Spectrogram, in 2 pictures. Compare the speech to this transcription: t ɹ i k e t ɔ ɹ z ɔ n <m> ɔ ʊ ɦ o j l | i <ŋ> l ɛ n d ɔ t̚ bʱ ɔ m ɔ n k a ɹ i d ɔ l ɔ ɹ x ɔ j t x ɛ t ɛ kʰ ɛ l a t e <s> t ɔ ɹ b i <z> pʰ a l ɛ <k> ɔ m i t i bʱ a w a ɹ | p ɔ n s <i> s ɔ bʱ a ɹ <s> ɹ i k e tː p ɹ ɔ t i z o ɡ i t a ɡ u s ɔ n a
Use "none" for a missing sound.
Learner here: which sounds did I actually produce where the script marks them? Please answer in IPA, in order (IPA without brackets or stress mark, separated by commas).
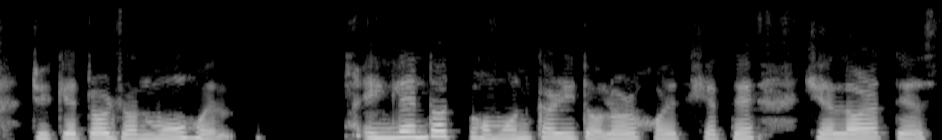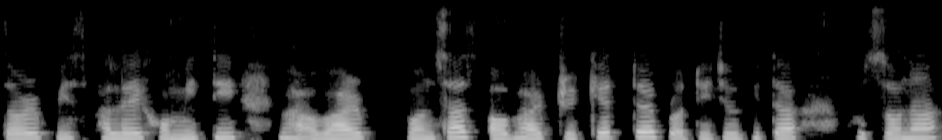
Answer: m, ŋ, s, s, x, a, t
